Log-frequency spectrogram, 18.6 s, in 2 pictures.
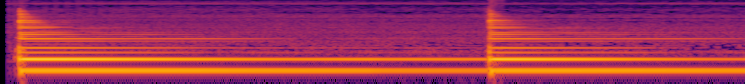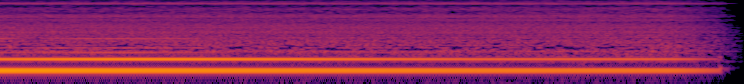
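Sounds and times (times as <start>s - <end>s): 
acoustic guitar tuning up a fifth: 0.2s - 14.4s.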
